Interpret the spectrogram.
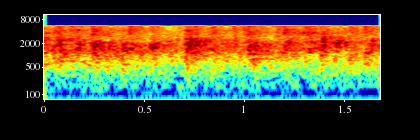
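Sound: audience hand clapping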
